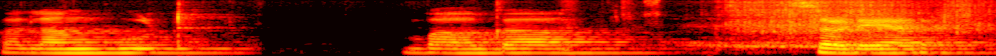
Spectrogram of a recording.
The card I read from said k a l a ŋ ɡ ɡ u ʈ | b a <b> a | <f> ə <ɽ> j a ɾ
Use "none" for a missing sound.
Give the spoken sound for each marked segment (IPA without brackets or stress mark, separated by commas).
ɡ, s, ɽ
